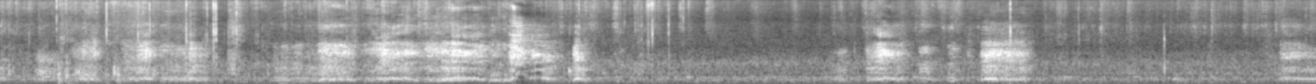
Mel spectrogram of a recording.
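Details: Five-week-old Labrador puppies, two black and four chocolate, running riot in a kitchen; bursts of high yips, growls and short barks cluster in the first five seconds and again near ten seconds, with paws scrabbling on the floor between outbursts.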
